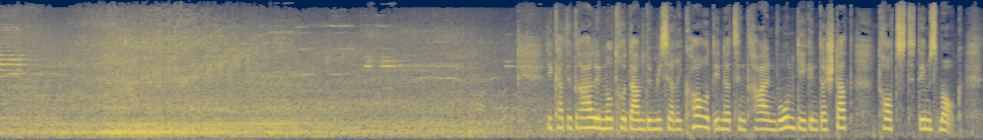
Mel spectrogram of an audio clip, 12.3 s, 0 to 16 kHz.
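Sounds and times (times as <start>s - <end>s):
faint high beeps or horns: 0.0s - 0.8s, 3.6s - 6.5s
swarm of mopeds buzzing past in heavy street traffic: 0.2s - 6.4s
speech: 6.8s - 12.2s.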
